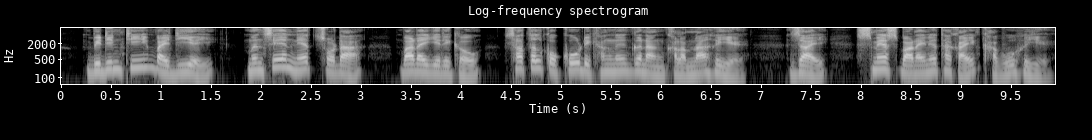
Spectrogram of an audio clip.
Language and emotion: Bodo, neutral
